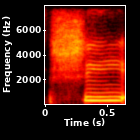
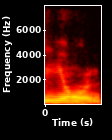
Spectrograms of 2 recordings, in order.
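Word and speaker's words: 四: There's she and yon.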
